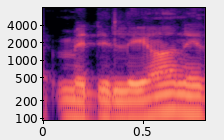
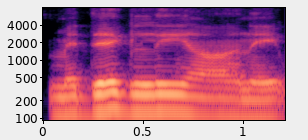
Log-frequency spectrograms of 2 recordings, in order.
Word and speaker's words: Modigliani: It's, I guess, Americanized to say it like that, Modigliani. But it is Modigliani. And I'm probably not even pronouncing that right, but I know that the G is silent, and so that's what we'll go with.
